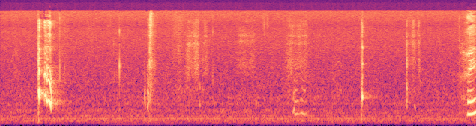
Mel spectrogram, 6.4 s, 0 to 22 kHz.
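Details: Hiccups in a 14-day-old baby girl: several brief, sharp catches of breath at irregular intervals, with a faint voiced squeak on some, in a quiet room.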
